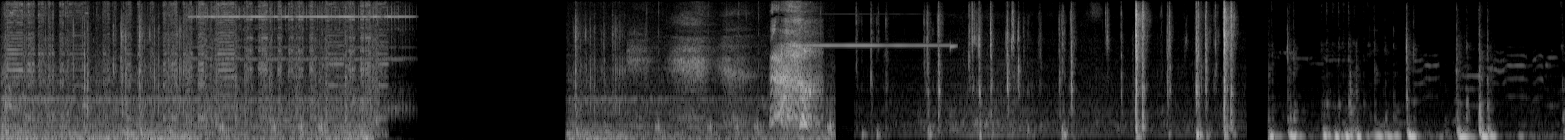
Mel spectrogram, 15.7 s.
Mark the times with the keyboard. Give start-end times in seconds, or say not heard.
0.0-3.8, 5.7-15.6.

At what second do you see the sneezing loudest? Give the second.
8 s.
